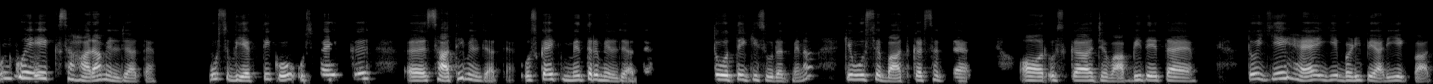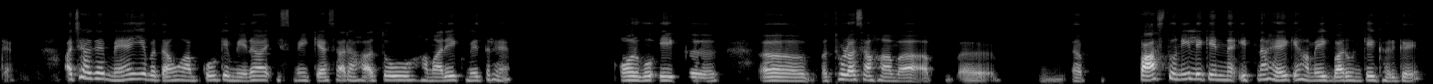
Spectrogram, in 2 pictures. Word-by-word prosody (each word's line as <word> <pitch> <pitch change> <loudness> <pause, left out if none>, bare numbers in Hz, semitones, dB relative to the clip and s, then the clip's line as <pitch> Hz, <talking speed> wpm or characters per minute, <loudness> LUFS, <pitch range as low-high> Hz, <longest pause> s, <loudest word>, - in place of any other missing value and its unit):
उनको 280 +4 +2
एक 280 -1 +3
सहारा 205 -7 +3
मिल 205 -8 -3
जाता - - -5
है, - - -14 0.6
उस 250 +1 -3
व्यक्ति 180 +3 +1
को 395 +11 +4 0.2
उसका 230 -2 -3
एक 225 +1 -1 0.5
अ, 180 -1 +6
साथी 260 +12 +5
मिल 215 -7 -2
जाता 180 - -8
है, 185 - -20
उसका 200 +4 +1
एक 235 - +2
मित्र 205 +4 +2
मिल 175 -6 -2
जाता - - -6
है। - - -21 0.6
तोते 435 - +7
की 210 0 -4
सूरत 175 -5 -3
में - - -8
ना 405 - -7 0.3
कि - - +2
वो 225 0 +5
उससे 220 0 -1
बात 145 +2 +2
कर 195 - +3
सकता 185 -4 -6
है 155 - -4 0.6
और 180 -1 +5
उसका 185 -1 +4
जवाब 175 0 -1
भी 205 +3 0
देता 190 -2 +2
है। 160 -2 -1 0.5
तो 240 - +4
ये 255 +4 -1
है, 210 -5 +2
ये 215 - +1
बड़ी 190 0 -1
प्यारी 180 -2 -1
एक 180 - -6
बात 390 +1 -5
है। - - -14 0.6
अच्छा 340 -4 +2
अगर 270 -1 +2
मैं 195 +3 -3
ये 250 0 0
बताऊँ 200 -2 -2
आपको 185 +2 -3
कि 210 0 -1
मेरा 190 +2 -1
इसमें 185 -1 -11
कैसा 175 +1 -2
रहा, 185 -1 -1
तो 195 +1 +1
हमारे 175 +1 -1
एक 200 - -4
मित्र 180 +5 -6
हैं 235 - -7 1.1
और 190 +1 +4
वो 190 +1 0
एक 180 -1 -2 0.7
अ - - -2 0.6
अ, - - -6
थोड़ा-सा 215 -4 +3
हाँ 170 -2 -1
ब - - -6
अ, 385 -1 +1 0.3
ब - - -7 0.7
अ, - - -5 0.6
पास - - +9
तो 265 - +1
नहीं 240 +2 -2
लेकिन 235 -4 -1
इतना 210 +2 -3
है 205 -4 +1
कि 215 - -5
हम 195 -5 -4
एक 190 -1 0
बार 175 +1 +3
उनके 185 +1 -1
घर 175 -4 -7
गए 160 - -4
195 Hz, 185 wpm, -22 LUFS, 180-230 Hz, 1.1 s, पास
